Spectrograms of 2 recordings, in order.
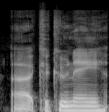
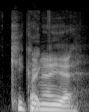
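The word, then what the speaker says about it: Kikunae: and his name is Kikune Akita. Is that right? Not bad. What did I get wrong? There's like an extra little half syllable in there. Kikuneya.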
